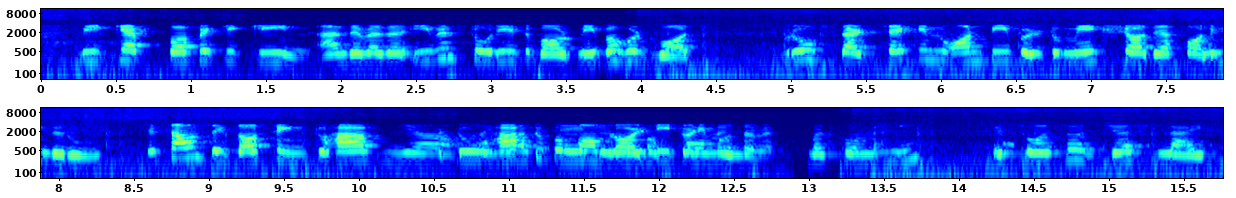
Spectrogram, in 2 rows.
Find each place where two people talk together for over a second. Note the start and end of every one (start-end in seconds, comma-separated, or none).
10.7-12.7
